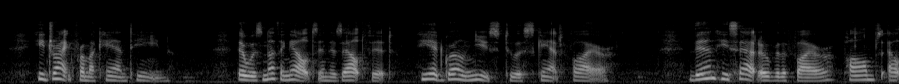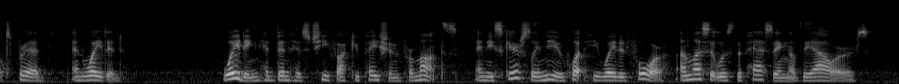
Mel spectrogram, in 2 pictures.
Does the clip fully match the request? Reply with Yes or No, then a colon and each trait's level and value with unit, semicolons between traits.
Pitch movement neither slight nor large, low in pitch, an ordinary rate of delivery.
No: average, 3.5 semitones; high, 190 Hz; average, 180 wpm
